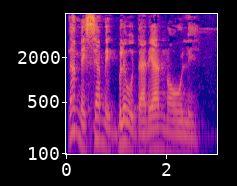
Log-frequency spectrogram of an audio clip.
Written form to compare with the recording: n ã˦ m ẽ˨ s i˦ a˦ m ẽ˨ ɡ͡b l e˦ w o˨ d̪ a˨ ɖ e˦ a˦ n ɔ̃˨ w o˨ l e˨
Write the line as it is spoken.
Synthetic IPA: n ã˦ m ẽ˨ s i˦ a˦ m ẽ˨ ɡ͡b l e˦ w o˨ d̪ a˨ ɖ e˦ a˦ n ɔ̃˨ w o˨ l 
